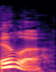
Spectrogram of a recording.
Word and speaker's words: Illa: say your last name it's illa illa illa i-l-a perfect because on Facebook it looks like llla I had a I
